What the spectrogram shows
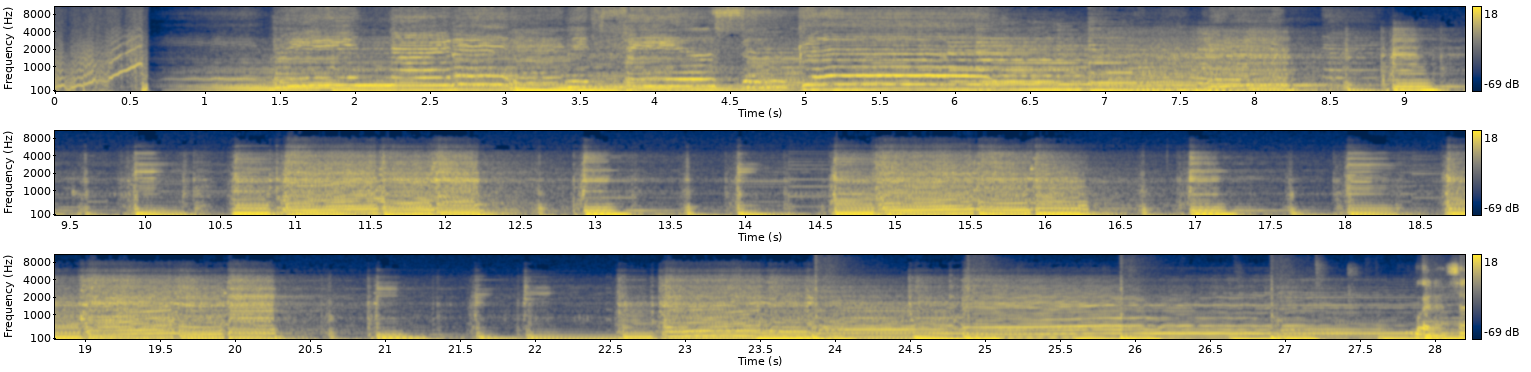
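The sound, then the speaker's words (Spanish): Loud, dense music plays without pause for the whole stretch, with a steady rhythmic pulse and bright, full-bodied instrumentation filling the foreground. “esa, musiquita, esa musiquita que está sonando de fondo, amigos,”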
